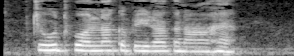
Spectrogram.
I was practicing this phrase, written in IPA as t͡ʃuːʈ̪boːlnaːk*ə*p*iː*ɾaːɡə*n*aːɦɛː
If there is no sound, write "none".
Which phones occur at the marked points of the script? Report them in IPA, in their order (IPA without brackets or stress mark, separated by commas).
ə, iː, n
